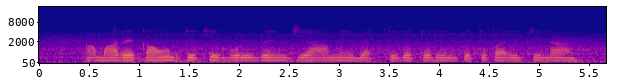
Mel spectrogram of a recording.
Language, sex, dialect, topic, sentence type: Bengali, female, Jharkhandi, banking, question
